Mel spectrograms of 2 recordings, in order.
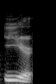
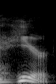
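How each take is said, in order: First: The word starts without an h sound. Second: The word starts with a breathy h sound. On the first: The speaker calls it wrong. "não é ear" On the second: The speaker calls it right. "é here"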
